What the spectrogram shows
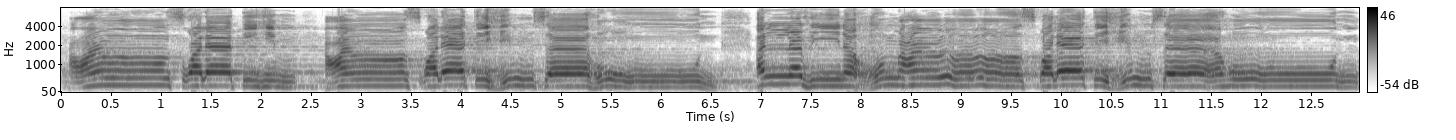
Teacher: غنہ کریں گے، ناک میں نون ساکن کو چھپائیں گے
